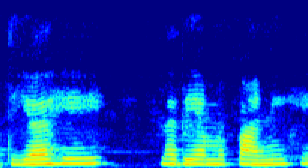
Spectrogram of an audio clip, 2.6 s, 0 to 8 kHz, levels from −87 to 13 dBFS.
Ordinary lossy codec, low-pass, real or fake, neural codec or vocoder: none; 7.2 kHz; real; none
